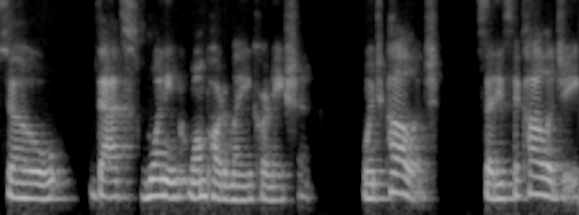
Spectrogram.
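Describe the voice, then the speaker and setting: Speaking with a Philadelphia accent, the voice has a dark, mellow tone and fairly even intonation. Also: woman. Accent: Philadelphia-area American English. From US Northeast, Philadelphia area (New Jersey). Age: 60s. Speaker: speaker at a spiritual community. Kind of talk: spiritual talk to a congregation. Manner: conversational, with frequent fillers.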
